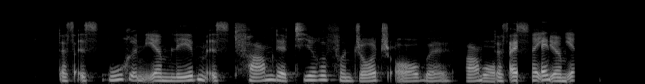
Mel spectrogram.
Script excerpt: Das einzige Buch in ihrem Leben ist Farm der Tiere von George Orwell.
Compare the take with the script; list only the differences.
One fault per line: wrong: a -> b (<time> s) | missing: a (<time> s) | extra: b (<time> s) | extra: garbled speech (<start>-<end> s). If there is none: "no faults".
wrong: einzige -> ist (0.7 s)
extra: garbled speech (4.7-5.8 s)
